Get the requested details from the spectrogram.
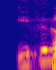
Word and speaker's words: Ifans: Am I saying that right? Ifans? – Ephens? Sounds right to me.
